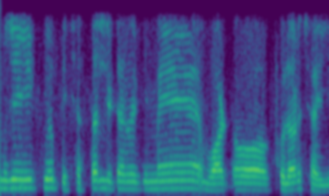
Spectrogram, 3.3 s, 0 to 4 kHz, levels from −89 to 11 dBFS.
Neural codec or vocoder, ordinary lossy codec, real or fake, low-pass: none; none; real; 3.6 kHz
